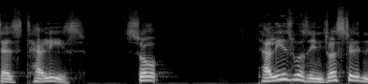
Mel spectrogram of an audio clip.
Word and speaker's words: Thales: the first philosopher was thales thales of melitus pronounced as thales so thales was interested in natural philosophy undoubtedly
